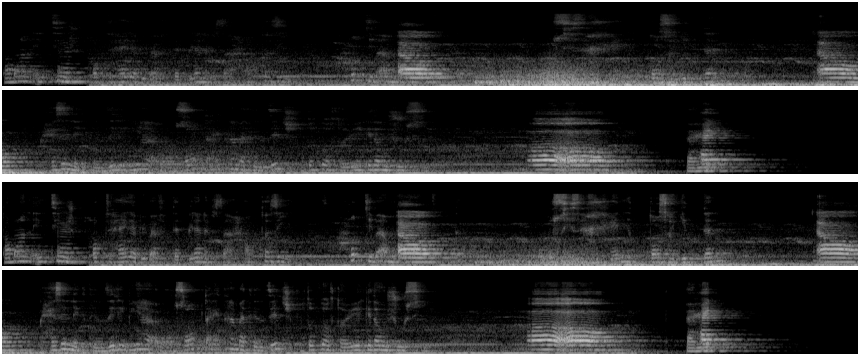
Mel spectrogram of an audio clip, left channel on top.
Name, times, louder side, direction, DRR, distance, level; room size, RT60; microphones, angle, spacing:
voice 1, 0.0-2.9 3.4-4.0 5.4-7.2 8.9-12.9 15.4-15.6, right 3 dB, 40° right, 6 dB, 0.4 m, -36 dB
sound 1, 0.8-14.9, equal, ahead, 2.4 m, -34 dB
voice 2, 4.0-4.4 8.1-8.7 13.8-14.6 15.5-15.6, right 2 dB, 90° right, 5 dB, 1.0 m, -24 dB
Thunder, 4.5-11.2, left 5 dB, 80° left, 0.3 m, -29 dB
8.1 x 3.3 x 5.3 m, 1.2 s
head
